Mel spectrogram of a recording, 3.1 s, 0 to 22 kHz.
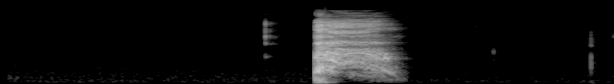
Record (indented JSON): {
  "cough_length": "3.1 s",
  "cough_amplitude": 25138,
  "cough_signal_mean_std_ratio": 0.25,
  "survey_phase": "beta (2021-08-13 to 2022-03-07)",
  "age": "18-44",
  "gender": "Male",
  "wearing_mask": "No",
  "symptom_cough_any": true,
  "symptom_runny_or_blocked_nose": true,
  "symptom_fatigue": true,
  "symptom_other": true,
  "smoker_status": "Never smoked",
  "respiratory_condition_asthma": false,
  "respiratory_condition_other": false,
  "recruitment_source": "Test and Trace",
  "submission_delay": "1 day",
  "covid_test_result": "Positive",
  "covid_test_method": "RT-qPCR",
  "covid_ct_value": 27.1,
  "covid_ct_gene": "N gene"
}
